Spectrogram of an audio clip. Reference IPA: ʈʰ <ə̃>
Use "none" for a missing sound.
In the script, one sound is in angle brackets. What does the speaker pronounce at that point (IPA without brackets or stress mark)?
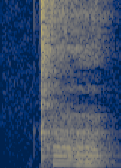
œ̃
